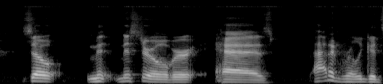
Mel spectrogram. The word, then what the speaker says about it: Ober: let's move on here let's talk about Bailey Ober is how as I believe how I say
